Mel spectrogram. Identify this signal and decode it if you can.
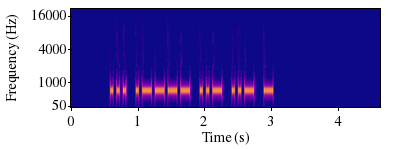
Morse code, heard as a keyed tone, about 25 wpm, 700 Hz. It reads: S1UUT
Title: Five Challenging Letter-Number Combinations 25wpm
